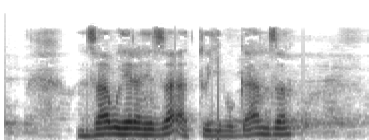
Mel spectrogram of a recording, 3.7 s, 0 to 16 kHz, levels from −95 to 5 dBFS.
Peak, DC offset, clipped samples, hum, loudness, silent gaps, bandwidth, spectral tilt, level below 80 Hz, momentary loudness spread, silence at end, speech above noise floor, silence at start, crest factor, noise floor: -2 dBFS; under 0.1%; under 0.1%; none; -17 LUFS; none; 8 kHz; -6 dB/octave; -52 dBFS; 13 LU; 0.3 s; 28 dB; 0.05 s; 16 dB; -44 dBFS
